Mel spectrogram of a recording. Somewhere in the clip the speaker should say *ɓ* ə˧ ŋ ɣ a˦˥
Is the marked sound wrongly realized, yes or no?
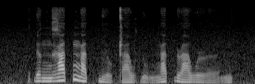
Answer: yes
